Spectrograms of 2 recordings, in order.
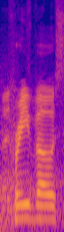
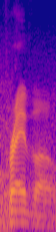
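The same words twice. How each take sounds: First: The name is pronounced the American way. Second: The name is pronounced the French way. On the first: This is the usual pronunciation in the US. The speaker calls it wrong. "Prevost in the U S" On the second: This is the original pronunciation of the name. The speaker calls it right. "I want to call it what it's called, Prevost, because it's French"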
